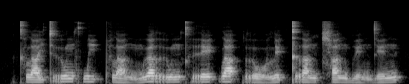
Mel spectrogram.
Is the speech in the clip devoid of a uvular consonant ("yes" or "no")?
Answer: yes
